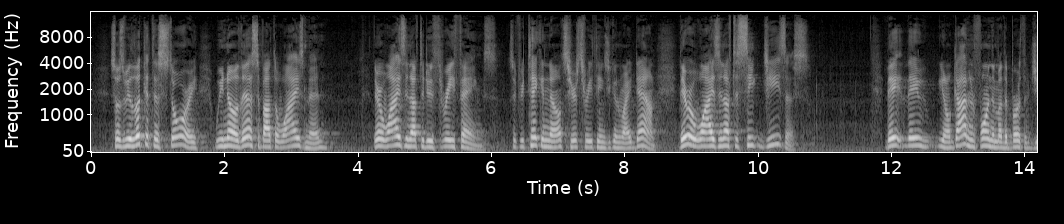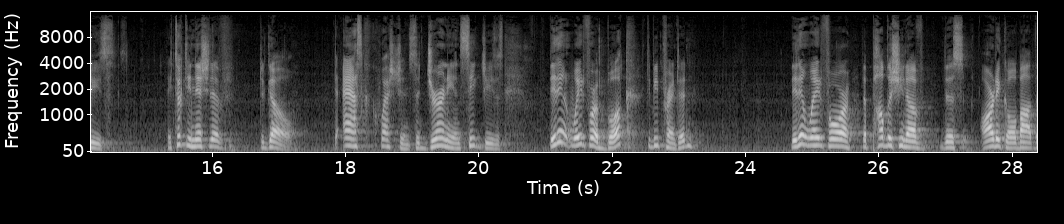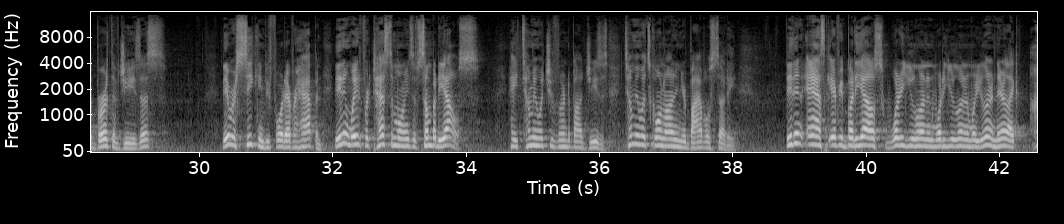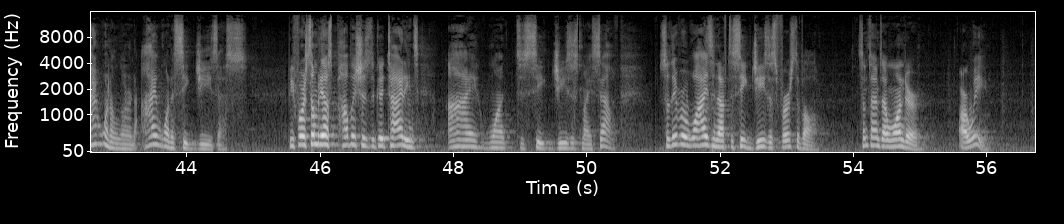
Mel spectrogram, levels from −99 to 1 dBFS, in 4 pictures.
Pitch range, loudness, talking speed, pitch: 140-195 Hz, -27 LUFS, 190 wpm, 170 Hz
